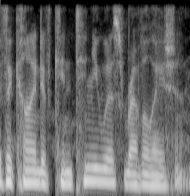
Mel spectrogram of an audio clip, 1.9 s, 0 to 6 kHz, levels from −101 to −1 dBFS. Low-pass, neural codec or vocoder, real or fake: 5.4 kHz; codec, 16 kHz, 16 kbps, FunCodec, trained on LibriTTS, 50 frames a second; fake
